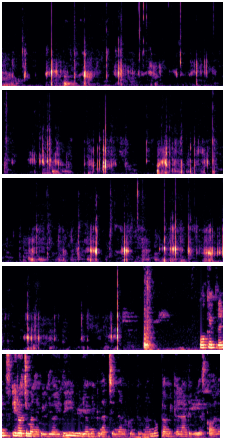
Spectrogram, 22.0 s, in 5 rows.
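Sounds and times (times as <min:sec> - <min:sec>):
teeth and lip clicks: 0:00.0 - 0:16.6
wet crunchy chewing: 0:00.0 - 0:17.0.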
